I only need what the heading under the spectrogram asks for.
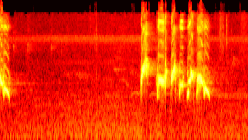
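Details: Red-whiskered bulbul from Thailand singing a cage-bird training phrase: a brief note at the start, a long pause, then one lively burst of about six fast, bubbling, slurred notes falling at the end.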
